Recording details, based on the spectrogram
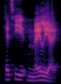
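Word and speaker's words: Petit Meslier: called arban and the final one is called petty melee how do you spell it p e t i t m e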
